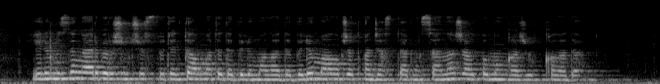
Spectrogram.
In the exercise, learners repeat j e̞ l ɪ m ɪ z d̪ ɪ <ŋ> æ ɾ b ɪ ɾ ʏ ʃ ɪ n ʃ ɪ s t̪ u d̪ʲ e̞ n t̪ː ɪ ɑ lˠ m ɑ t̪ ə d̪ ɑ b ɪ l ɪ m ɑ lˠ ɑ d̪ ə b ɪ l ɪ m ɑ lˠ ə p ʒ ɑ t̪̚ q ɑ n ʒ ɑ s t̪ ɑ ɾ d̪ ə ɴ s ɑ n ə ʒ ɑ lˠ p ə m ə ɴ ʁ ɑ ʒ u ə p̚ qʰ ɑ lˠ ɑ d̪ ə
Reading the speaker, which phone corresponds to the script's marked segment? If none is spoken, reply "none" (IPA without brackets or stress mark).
ŋ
